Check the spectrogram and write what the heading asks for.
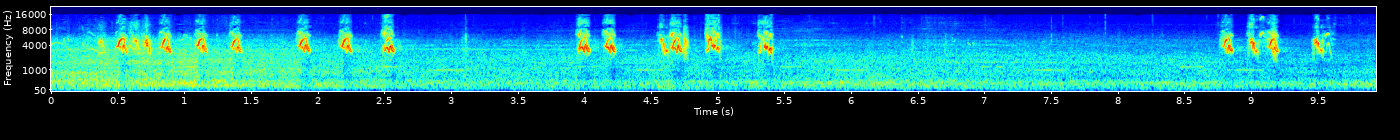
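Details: Recorded 17 January 2020 behind a civic cultural hall, several sparrows give bright, clipped chirps in loose series, a pause of a few seconds, then a final quick cluster, with faint low traffic rumble.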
